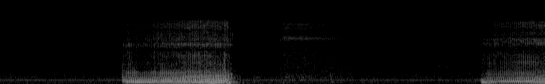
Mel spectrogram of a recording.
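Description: English bulldog snoring in its sleep: two loud snores, each about a second long and about three and a half seconds apart, with a quieter, faintly whistling breath between them.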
